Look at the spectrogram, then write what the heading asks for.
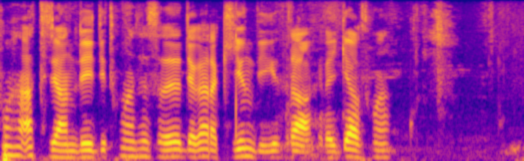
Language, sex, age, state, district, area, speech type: Dogri, male, 30-45, Jammu and Kashmir, Udhampur, rural, spontaneous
